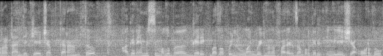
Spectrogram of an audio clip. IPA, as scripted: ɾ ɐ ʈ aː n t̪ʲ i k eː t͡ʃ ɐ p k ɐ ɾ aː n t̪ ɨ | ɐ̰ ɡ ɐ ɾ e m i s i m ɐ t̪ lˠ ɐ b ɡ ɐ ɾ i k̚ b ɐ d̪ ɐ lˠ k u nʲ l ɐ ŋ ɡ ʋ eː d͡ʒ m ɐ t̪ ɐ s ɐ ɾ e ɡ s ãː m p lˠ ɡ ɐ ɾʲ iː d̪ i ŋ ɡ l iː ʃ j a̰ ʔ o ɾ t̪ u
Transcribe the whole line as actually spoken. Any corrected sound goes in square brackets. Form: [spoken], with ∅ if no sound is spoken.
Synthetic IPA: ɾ ɐ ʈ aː n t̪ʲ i k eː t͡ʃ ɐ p k ɐ ɾ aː n t̪ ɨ | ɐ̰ ɡ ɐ ɾ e m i s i m ɐ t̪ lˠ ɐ b ɡ ɐ ɾ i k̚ b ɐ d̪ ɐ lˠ k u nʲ l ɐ ŋ ɡ ʋ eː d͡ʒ m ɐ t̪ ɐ [f] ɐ ɾ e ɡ [z] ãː m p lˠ ɡ ɐ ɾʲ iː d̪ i ŋ ɡ l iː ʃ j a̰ ʔ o ɾ [d̪] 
